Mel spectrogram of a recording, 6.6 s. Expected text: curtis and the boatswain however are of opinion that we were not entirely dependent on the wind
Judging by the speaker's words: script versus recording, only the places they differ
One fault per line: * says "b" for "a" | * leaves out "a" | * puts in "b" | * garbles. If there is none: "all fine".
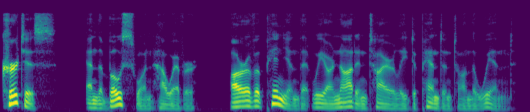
* says "are" for "were"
